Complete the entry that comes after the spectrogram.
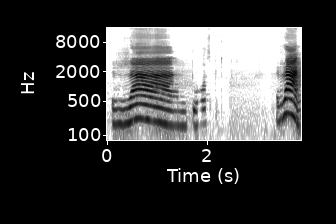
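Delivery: slow urgent order, last word shouted; urgent command. Shown as a demonstration. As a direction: press the warning hard, then bark Run. Urgent warning to mothers.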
